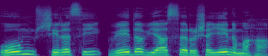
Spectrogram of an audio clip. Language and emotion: Kannada, neutral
